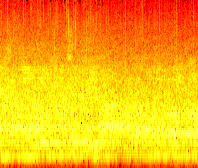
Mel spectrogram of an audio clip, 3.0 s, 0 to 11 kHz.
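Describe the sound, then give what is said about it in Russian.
Stadium spectators applaud a Dynamo football player being substituted off the pitch, a dense, steady roar of crowd noise and clapping that holds at an even level throughout without distinct individual claps. “13 номер Федор Черных с поля уходит. Зрители ему аплодируют.”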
